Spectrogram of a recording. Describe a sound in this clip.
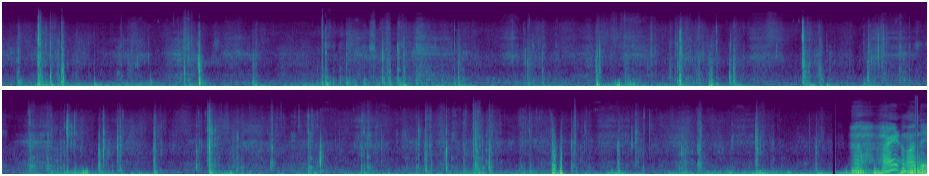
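Footsteps crunch on a rocky forest trail.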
